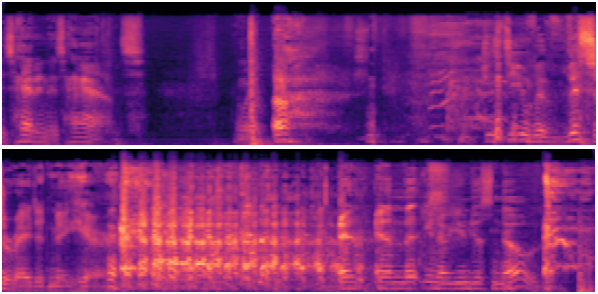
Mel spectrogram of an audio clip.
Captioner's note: laughter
